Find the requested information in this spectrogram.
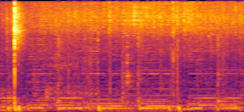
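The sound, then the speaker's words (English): Bacon sizzling while frying in a pan, with a sauce simmering nearby: a steady, fairly soft hiss of frying fat broken by light crackles and pops, without talk. “We can turn this heat down a little bit, just enough to thicken, and check your bacon.”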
